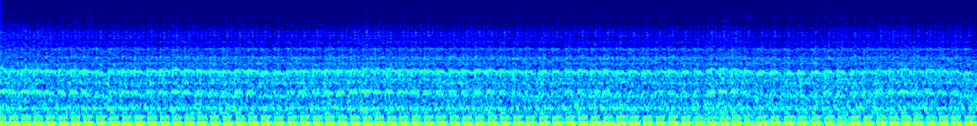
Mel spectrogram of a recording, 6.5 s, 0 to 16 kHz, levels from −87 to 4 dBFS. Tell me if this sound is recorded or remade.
recorded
